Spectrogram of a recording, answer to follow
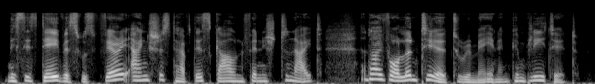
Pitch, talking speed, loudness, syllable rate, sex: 155 Hz, 200 wpm, -19 LUFS, 6.0 syllables/s, female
